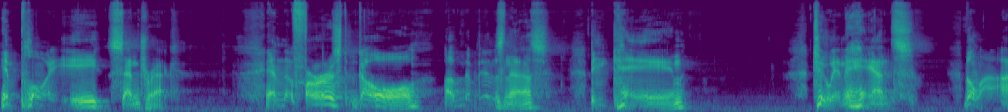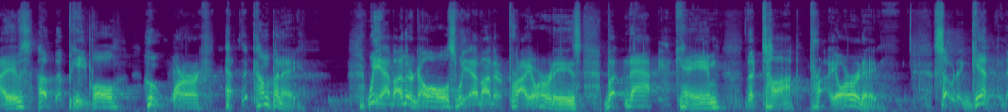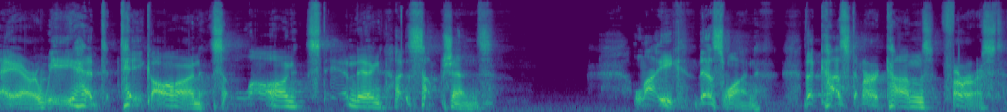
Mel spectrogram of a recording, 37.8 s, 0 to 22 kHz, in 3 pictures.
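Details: Adult male with spasmodic dysphonia, a rare voice disorder acquired in 2010; throat muscles spasm and contract when he talks, sometimes making speaking difficult; real speech from a keynote talk.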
